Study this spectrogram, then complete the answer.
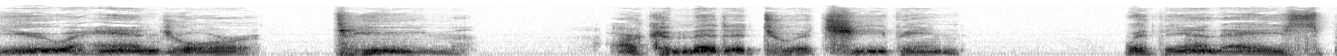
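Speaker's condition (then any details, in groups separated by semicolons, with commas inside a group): Throat cancer; tracheostomy tube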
